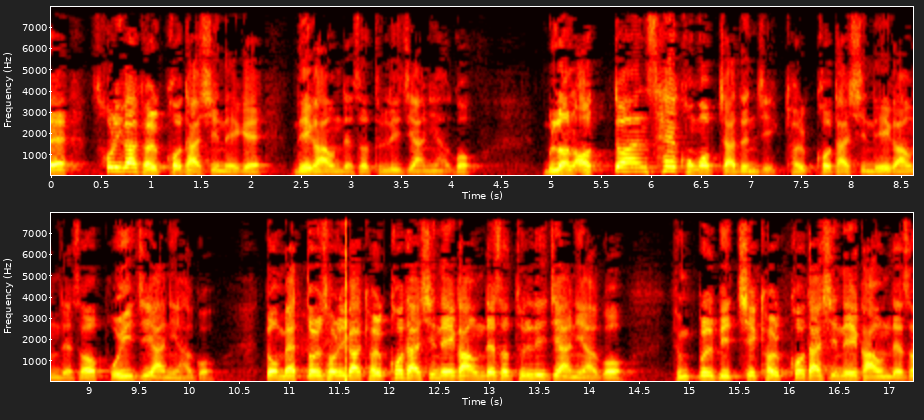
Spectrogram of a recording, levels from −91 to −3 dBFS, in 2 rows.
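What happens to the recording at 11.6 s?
At 11.57 s there's a sharp, loud click, a classic file header played as audio. Two WAV pieces were joined there without stripping the second one's header, so those few dozen header bytes get played as if they were samples, giving a brief snap.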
